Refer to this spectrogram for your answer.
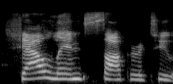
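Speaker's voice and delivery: slow, careful, deliberate delivery. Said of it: "I'm getting tongue-tied on that".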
